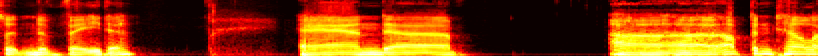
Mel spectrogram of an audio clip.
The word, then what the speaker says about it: Nevada: called Nevada Missouri that's spelled like the state of Nevada but the locals pronounce it nadaa and uh uh up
